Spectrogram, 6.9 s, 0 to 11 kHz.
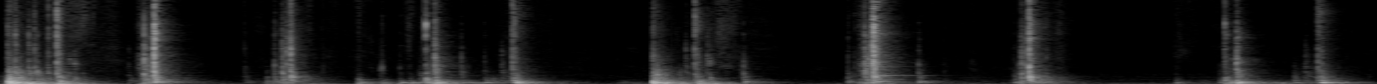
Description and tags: FX SaSc Door 19 Lock Berlin Flat Apartment Bathroom Opem Close 2 Versions
Door 19 Lock Berlin Flat Apartment Bathroom Opem Close 2 Versions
